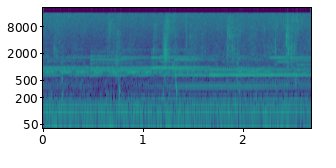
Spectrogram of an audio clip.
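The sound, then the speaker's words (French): Steady footsteps walk at an even pace across hard, frozen ground on a morning walk out of a village at minus 20 degrees, each step a crisp crunch, over a constant low rumble and faint sustained tones in the background. “Ce matin, je quitte le village pour une petite promenade. La terre est gelée, dure comme le marbre.”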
